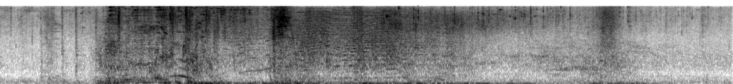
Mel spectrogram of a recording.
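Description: A large winged creature shrieks loudly overhead.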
